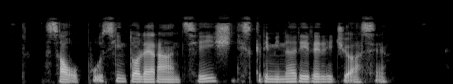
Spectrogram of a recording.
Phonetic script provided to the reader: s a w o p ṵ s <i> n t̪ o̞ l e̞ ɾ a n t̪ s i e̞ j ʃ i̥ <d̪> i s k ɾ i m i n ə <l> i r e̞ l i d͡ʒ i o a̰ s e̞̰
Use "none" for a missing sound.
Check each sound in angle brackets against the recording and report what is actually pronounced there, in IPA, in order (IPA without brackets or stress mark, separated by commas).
i, d̪, ɾ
